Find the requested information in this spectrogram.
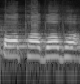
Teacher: ये ओष्ठ व्यंजन है। क्यों, क्योंकि हमारे होठों को टच कर रहे हैं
